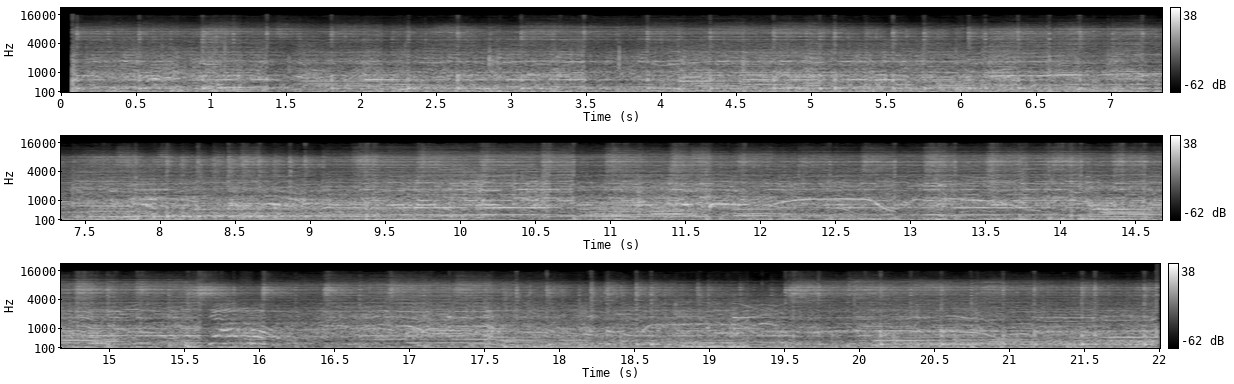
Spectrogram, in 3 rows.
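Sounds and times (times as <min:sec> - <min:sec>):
r and b band playing loudly: 0:00.1 - 0:22.0.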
